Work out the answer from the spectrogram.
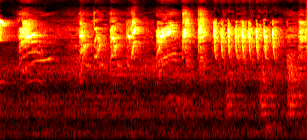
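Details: Energetic gacor song of a red siskin: high twittered notes in bursts, building into a fast run of evenly repeated sharp chips toward the finish.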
